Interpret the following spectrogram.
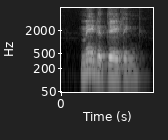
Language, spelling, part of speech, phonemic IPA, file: Dutch, mededeling, noun, /ˈmeː.də.deː.lɪŋ/, Nl-mededeling.ogg
- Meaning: notice; communication; announcement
